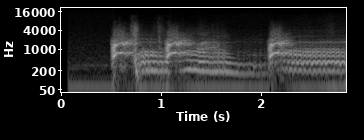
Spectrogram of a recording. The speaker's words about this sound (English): Bad. Bad dog.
